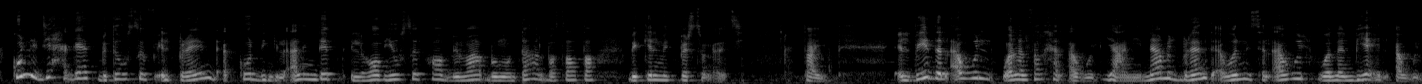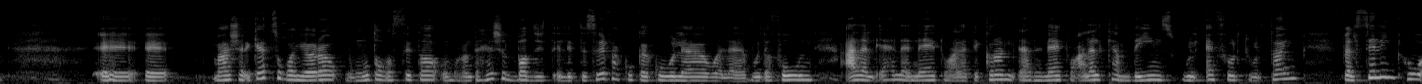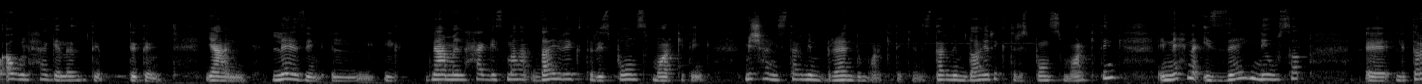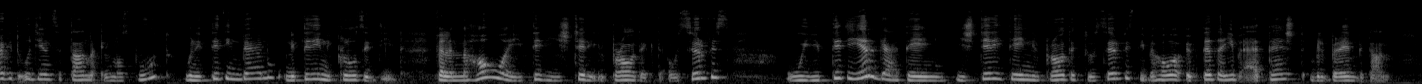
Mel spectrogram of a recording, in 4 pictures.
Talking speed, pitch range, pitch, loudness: 115 wpm, 185-240 Hz, 210 Hz, -34 LUFS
